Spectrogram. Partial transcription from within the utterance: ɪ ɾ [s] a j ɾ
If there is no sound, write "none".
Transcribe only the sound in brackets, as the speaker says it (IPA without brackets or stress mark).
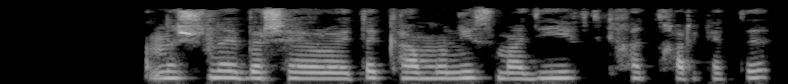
ʃ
